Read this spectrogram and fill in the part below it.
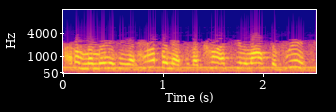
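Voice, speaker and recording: A man's voice: very high-pitched, rapid-fire. A man playing an earnest, wide-eyed boy cub reporter in an old radio serial, always questioning. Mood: eager, puzzled. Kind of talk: 1940s radio serial acting. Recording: tinny, noisy vintage radio recording.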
